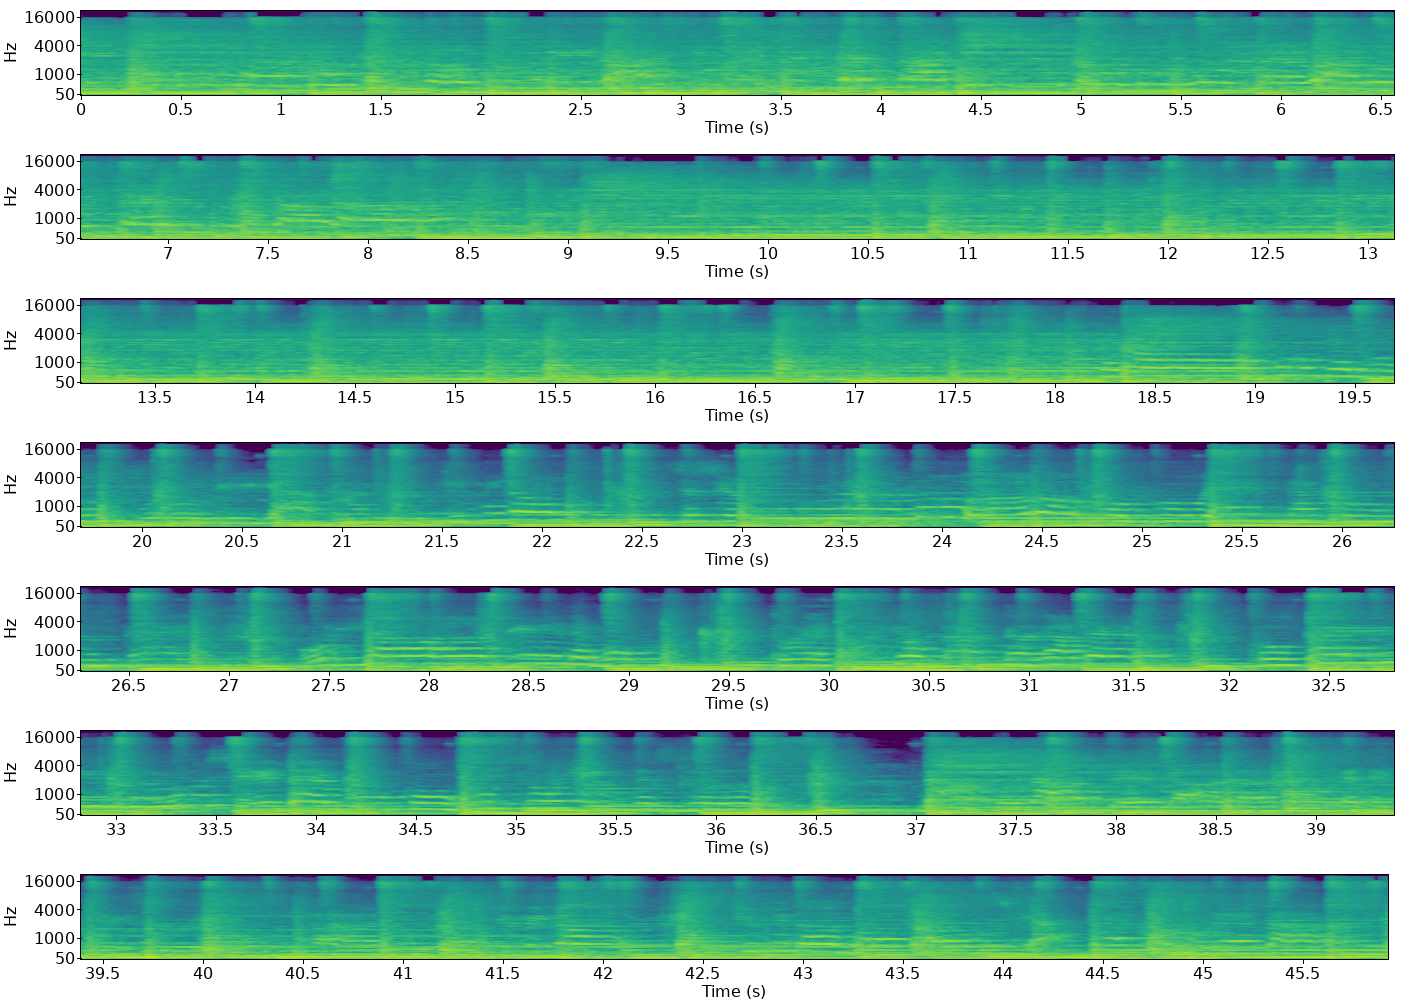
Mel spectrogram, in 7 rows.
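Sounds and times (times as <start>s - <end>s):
lead vocal singing: 0.0s - 12.3s, 37.0s - 45.9s
rock band playing: 0.0s - 45.9s.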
